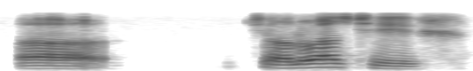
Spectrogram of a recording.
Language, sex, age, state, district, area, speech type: Kashmiri, male, 30-45, Jammu and Kashmir, Pulwama, rural, conversation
